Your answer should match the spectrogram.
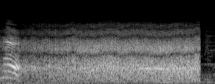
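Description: A large audience applauding: dense, steady clapping on an old film soundtrack. It breaks in just as a man's shouted speech ends.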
